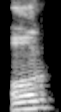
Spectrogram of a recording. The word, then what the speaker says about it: ओम: ओम, दीर्घ ओम का उच्चारण करेंगे, ओ और म।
